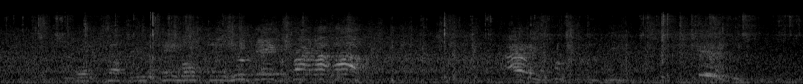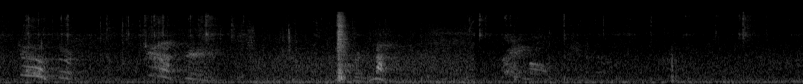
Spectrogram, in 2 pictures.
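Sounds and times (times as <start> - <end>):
distant voices crying out: 0.9 - 10.6.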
